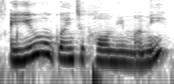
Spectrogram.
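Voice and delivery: loud, insistent command. Acted. Mother ordering daughter to call her mommy, loud and insistent. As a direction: lay down the law, no arguing. Mother asserting authority loudly.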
